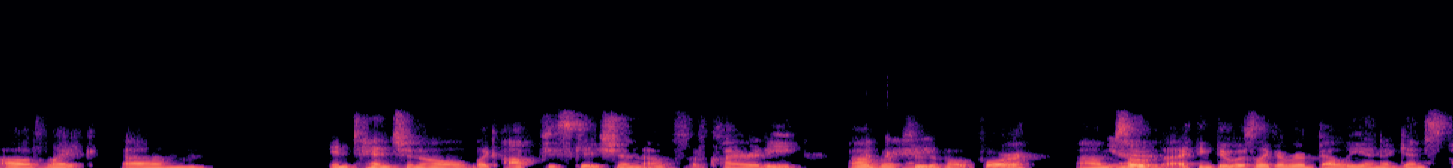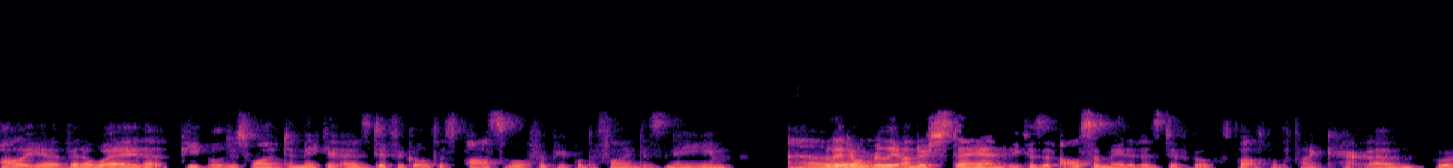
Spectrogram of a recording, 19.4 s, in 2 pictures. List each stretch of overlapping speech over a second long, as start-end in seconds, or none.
none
